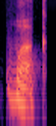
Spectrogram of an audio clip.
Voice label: "work", Indian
